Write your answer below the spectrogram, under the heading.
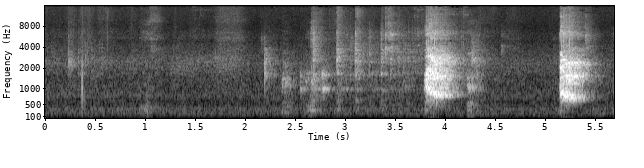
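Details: A Boxer puppy yaps at a plastic bottle, with soft scrabbling and clatter first, then two loud, bright barks about a second apart near the end.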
